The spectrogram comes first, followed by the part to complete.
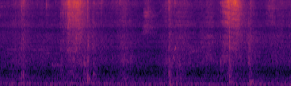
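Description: Jiu-jitsu gis swishing and bodies shifting on a foam mat during a side-to-side passing drill: two short swishes about two seconds apart, over a steady low hum.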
